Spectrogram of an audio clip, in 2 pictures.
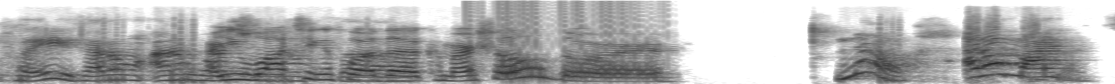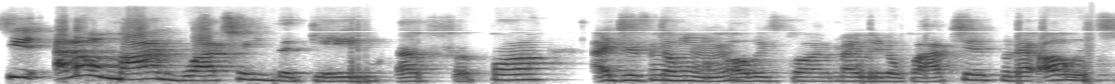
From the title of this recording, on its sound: Zoom Pod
